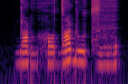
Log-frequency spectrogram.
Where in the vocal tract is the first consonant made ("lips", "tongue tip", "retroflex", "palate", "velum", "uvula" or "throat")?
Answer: retroflex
